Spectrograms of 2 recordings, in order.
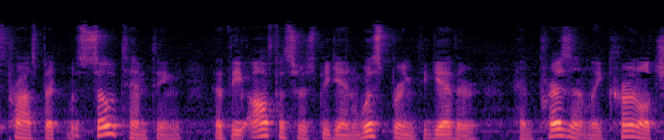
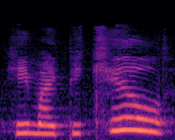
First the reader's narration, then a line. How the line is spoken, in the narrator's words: said Anne, looking tenderly at Shaggy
